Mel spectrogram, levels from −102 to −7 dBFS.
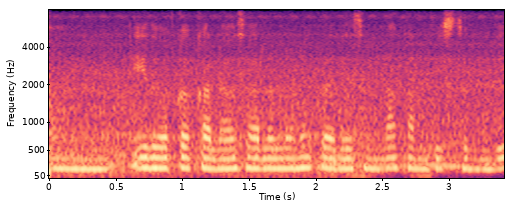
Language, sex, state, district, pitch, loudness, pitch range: Telugu, female, Andhra Pradesh, Krishna, 180 Hz, -15 LUFS, 175-185 Hz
